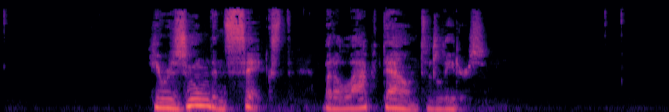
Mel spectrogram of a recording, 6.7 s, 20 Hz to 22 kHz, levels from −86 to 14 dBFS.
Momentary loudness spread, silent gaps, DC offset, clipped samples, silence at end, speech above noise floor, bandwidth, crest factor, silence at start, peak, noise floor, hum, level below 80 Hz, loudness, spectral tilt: 13 LU; none; under 0.1%; under 0.1%; 1.85 s; 57 dB; 16.5 kHz; 20 dB; 1.5 s; -10 dBFS; -83 dBFS; none; -58 dBFS; -26 LUFS; -4 dB/octave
